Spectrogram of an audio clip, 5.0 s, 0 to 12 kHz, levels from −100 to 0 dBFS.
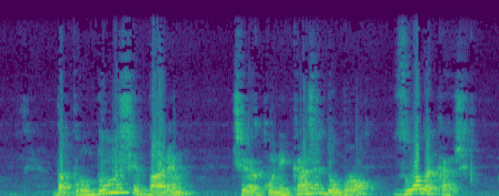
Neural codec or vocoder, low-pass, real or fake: none; 10.8 kHz; real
